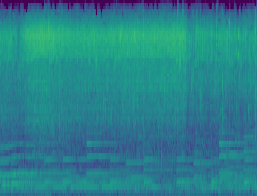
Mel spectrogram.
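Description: Curry leaves and green chillies hit hot oil with fried mustard seeds and cumin while making avarekalu uppittu, giving a steady loud sizzle and crackle throughout with no talking.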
